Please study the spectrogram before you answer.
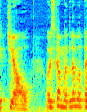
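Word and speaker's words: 叫: आपने पहले भी देखा है कि जे को हम चे के तौर पर इसको प्रोनाउंस करते हैं, यानी जे चाइनीज के अंदर चे के तौर पर प्रोनाउंस किया जाता है, बोला जाता है। तो JIAO ये चाइनीज वर्ड है और इसको कैसे बोलेंगे? च्याओ।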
